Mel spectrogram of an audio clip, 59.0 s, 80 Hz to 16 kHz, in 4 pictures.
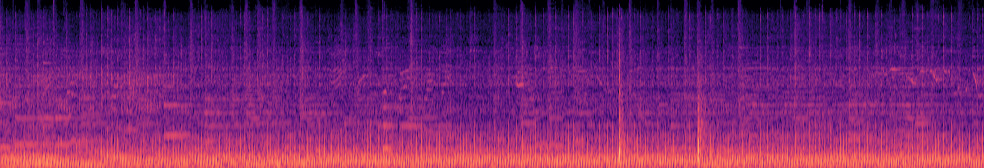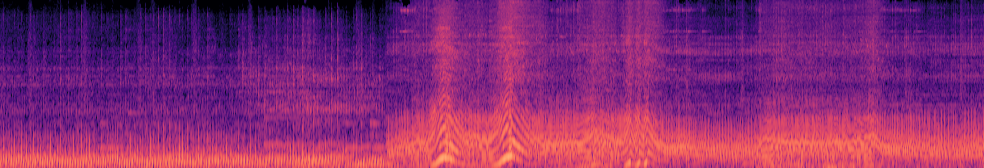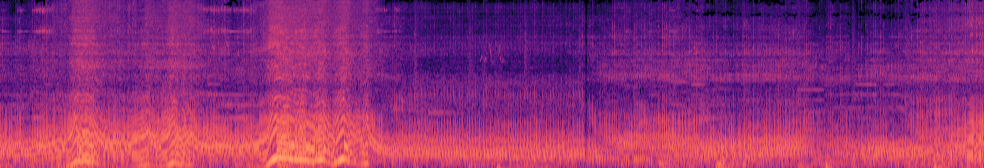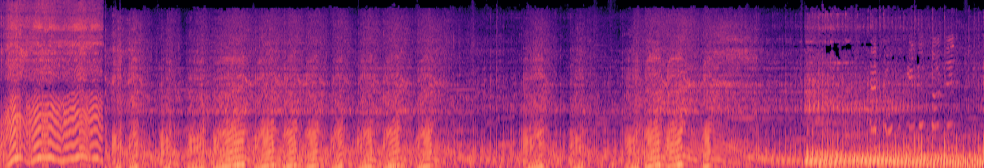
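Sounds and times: chainsaw idling and revving: 0:00.0 - 0:59.0.

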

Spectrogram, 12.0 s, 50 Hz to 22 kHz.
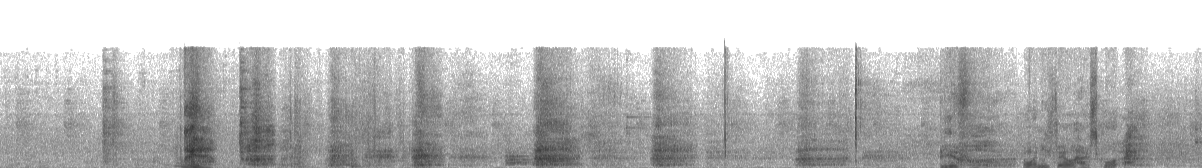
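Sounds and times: man breathing hard and gasping: 0:01.8 - 0:09.2.

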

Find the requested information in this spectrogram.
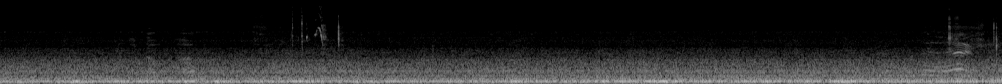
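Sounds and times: vehicle road and engine noise: 0:00.0 - 0:10.0.

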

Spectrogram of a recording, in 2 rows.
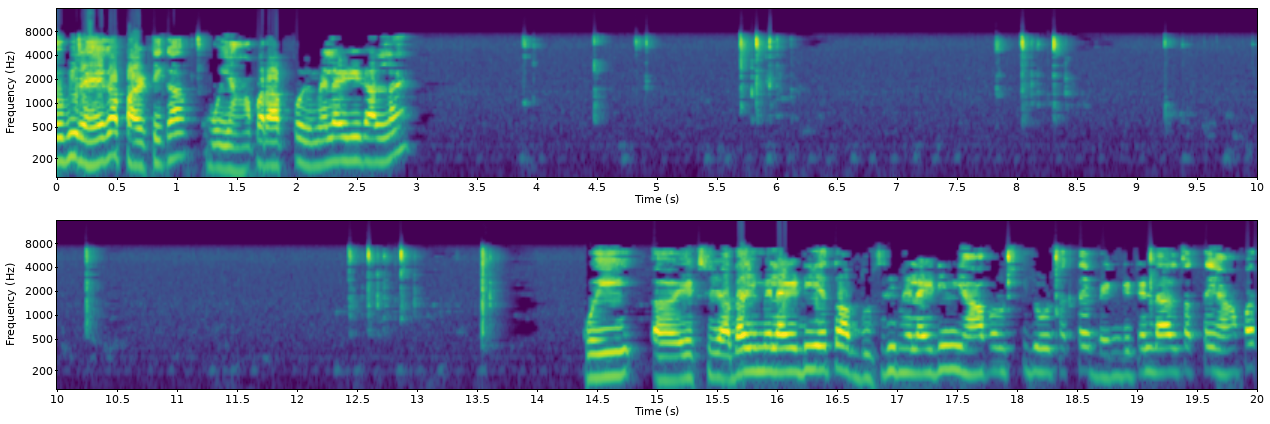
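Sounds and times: keyboard typing clicks: 0:03.9 - 0:05.0, 0:05.7 - 0:06.2, 0:07.8 - 0:08.6, 0:09.2 - 0:10.4, 0:12.4 - 0:13.8.

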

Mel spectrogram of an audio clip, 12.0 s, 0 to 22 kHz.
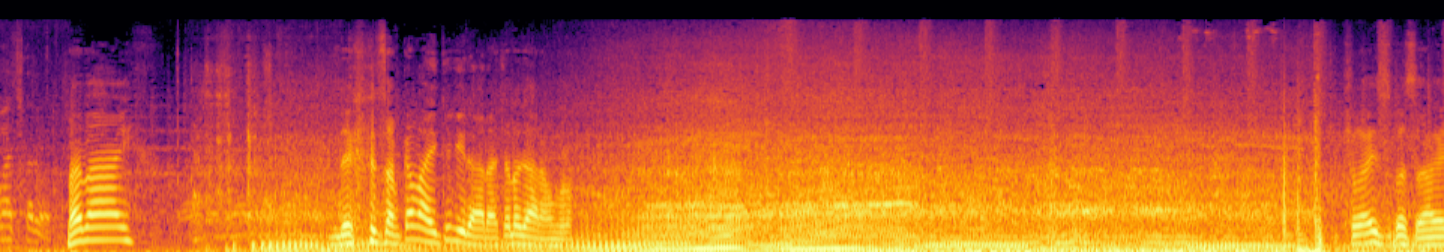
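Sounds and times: motorcycle engine running: 0:01.6 - 0:11.0.

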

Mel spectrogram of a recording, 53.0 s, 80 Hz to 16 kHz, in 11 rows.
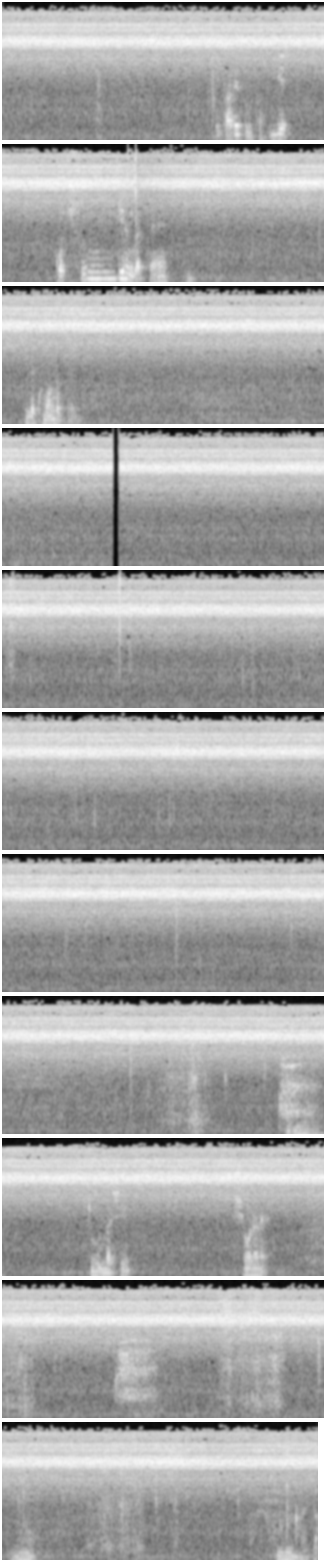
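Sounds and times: steam hissing: 0:00.0 - 0:53.0.

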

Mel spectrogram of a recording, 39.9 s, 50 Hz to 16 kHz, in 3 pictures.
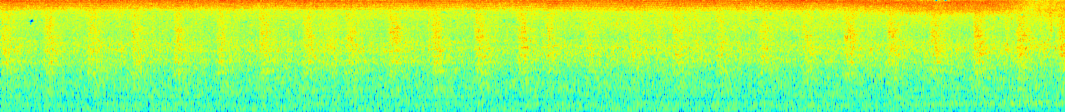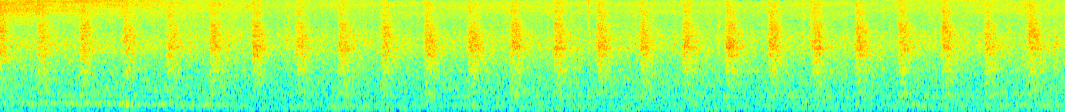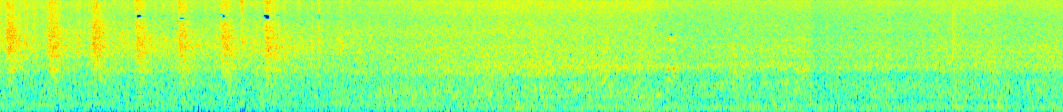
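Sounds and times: mechanical knocking: 0:00.0 - 0:31.3
machine whirring: 0:00.0 - 0:38.6.

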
